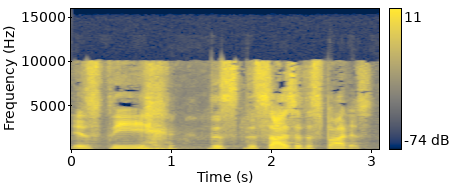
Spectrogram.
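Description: A man's voice: medium pitch, fairly even intonation, a little slow. A man with a South African accent chatting casually as a talk show co-host, often searching for his words. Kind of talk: casual chat.

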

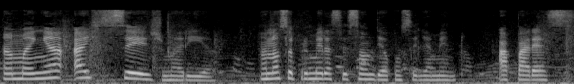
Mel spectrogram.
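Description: A woman's voice: a little high, normal speed, a crowd in the background, natural voice. A woman playing a resentful teenage schoolgirl in a radio drama, curt and accusing. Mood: curt, cold.

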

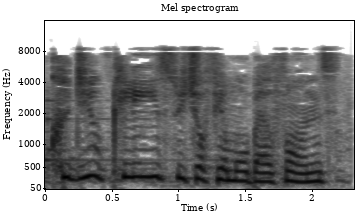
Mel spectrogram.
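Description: An actress playing a busy, easily shaken female election candidate in a radio drama, polite but brisk and expressive. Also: on the high side, over loud music, lightly acted. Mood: businesslike, flustered.

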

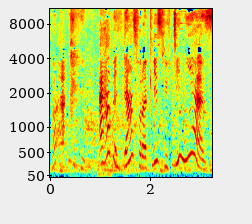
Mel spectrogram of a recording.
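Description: Lively, teasing village woman. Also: high voice, unhurried, over music, low-quality recording. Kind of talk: radio drama acting.

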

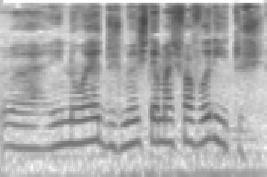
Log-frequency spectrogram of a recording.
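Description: A woman's voice: lowish voice, steady tone, normal speed, a little mellow, slight background noise, lightly acted. A woman playing a frank, slightly defensive teenage schoolgirl in a radio drama. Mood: matter-of-fact.

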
